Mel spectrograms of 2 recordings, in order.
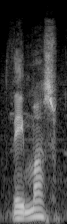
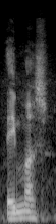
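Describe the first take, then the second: No difference in how they are said.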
